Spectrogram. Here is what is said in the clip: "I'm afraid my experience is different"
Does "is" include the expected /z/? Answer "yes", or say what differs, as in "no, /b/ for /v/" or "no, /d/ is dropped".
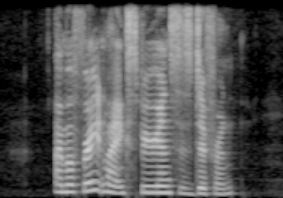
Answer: yes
